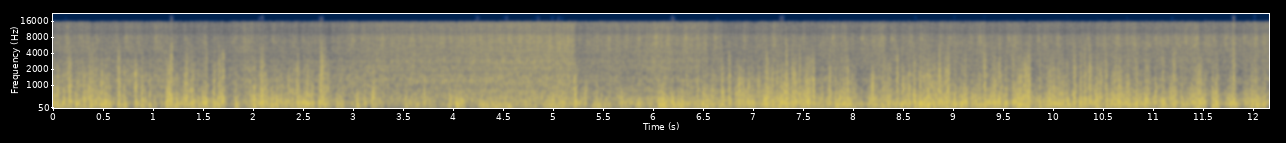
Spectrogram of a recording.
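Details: Nissan YD25 diesel engine at idle: busy fast clattering tick over a rough rumble; owner wonders if injectors, timing chain, belts, pulleys or turbo, source unidentified.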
